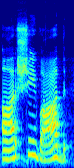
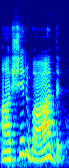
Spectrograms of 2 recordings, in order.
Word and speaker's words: आशीर्वाद: हम यहां पर करेंगे यहां अगर हम उच्चारण करते हैं तो यह क्या बनेगा आर्शीवाद जो कि गलत है इसका सही है कि उच्चारण क्या होगा आशीर्वाद आशीर्वाद यह क्योंकि रे की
